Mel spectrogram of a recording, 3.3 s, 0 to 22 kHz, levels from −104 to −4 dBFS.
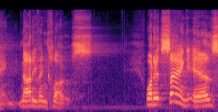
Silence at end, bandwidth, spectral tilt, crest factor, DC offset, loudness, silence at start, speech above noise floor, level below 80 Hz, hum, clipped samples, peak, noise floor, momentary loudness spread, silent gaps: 0 s; 16 kHz; -0.5 dB/octave; 18 dB; under 0.1%; -21 LUFS; 0 s; 33 dB; -74 dBFS; none; under 0.1%; -6 dBFS; -55 dBFS; 13 LU; none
